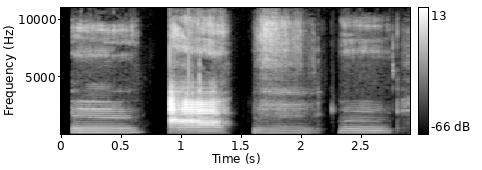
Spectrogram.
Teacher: when we say these sounds like m a v n our voice is vibrating and our voices are on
